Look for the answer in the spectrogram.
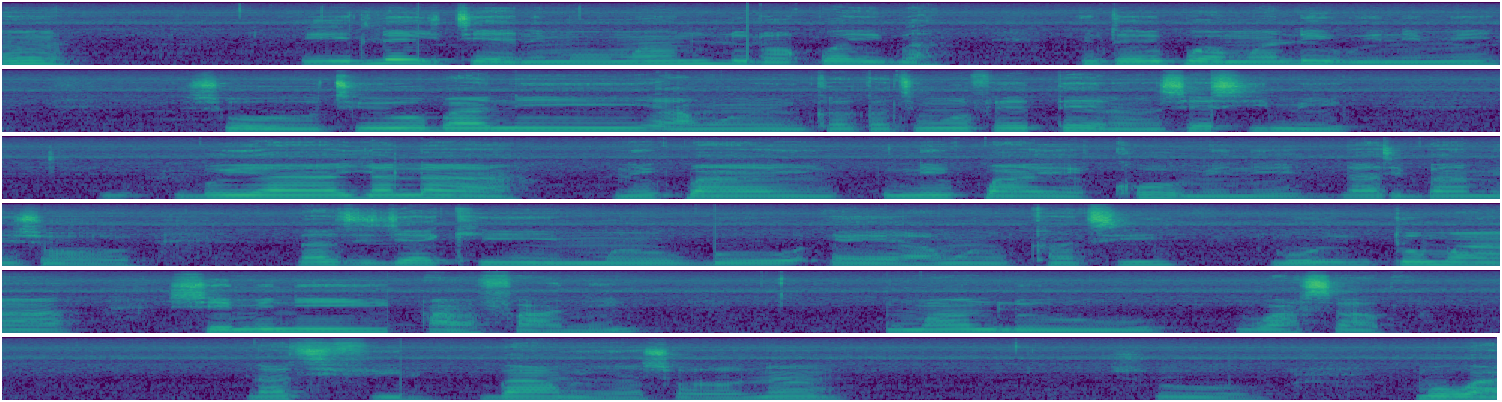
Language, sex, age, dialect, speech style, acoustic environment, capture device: Yoruba, male, 18-24, Nigeria - Ibadan, happy; relaxed; focused, nature, mobile / Linux / Chrome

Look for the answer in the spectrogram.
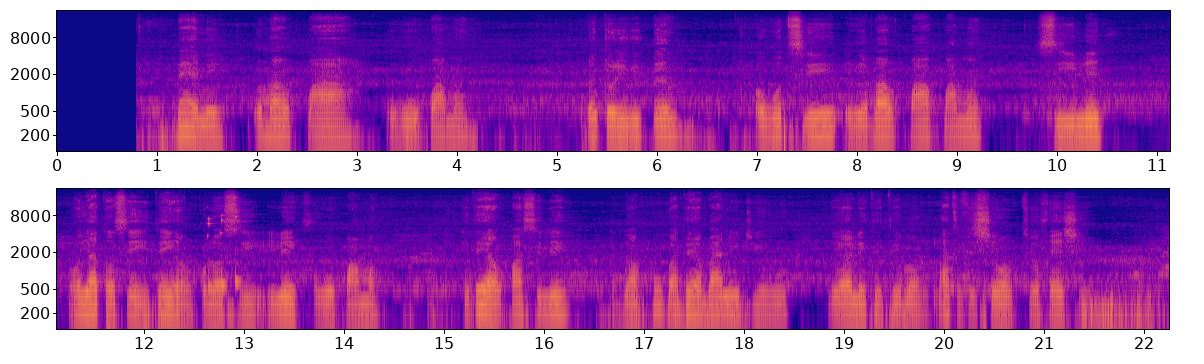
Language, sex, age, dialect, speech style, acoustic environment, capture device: Yoruba, female, 25-34, Nigeria - Ibadan, excited, appliances, mobile / Linux / Chrome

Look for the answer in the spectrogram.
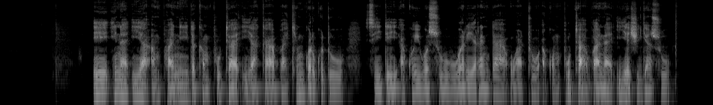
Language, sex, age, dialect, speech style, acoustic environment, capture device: Hausa, male, 35-44, Nigeria - Kano, excited; relaxed, nature, mobile / Linux / Chrome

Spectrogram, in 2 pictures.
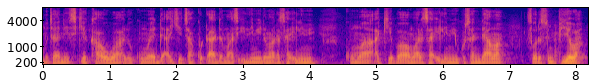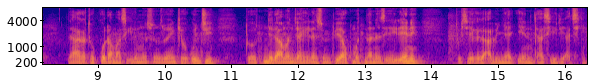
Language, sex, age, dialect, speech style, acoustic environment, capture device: Hausa, male, 35-44, Nigeria - Kano, excited, people talking; music; nature, desktop / Linux / Chrome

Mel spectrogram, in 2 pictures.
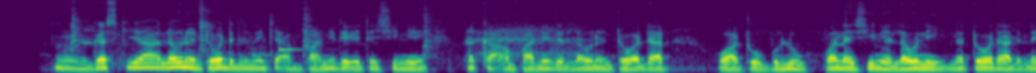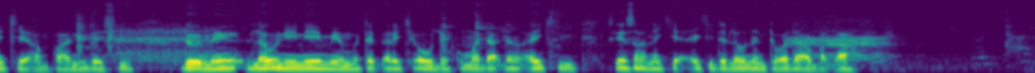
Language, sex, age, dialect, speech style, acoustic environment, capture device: Hausa, male, 18-24, Nigeria - Pidgin-influenced, happy, people talking, mobile / Linux / Chrome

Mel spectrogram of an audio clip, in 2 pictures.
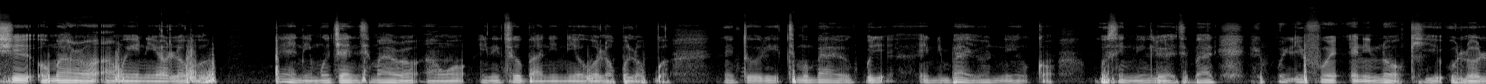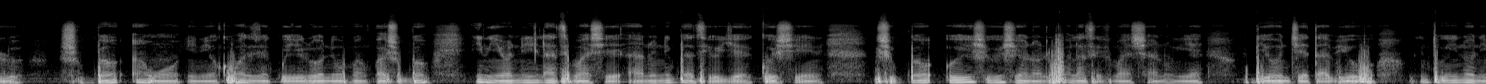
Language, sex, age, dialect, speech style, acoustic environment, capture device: Yoruba, male, 18-24, Nigeria - Nigerian Standard, relaxed, silence, mobile / Linux / Chrome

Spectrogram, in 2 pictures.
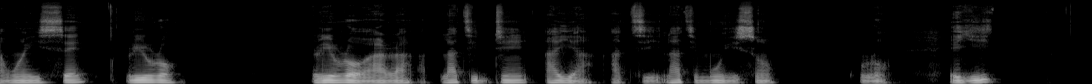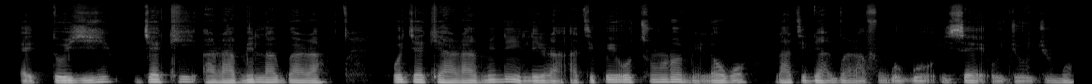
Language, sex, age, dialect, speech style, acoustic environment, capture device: Yoruba, male, 25-34, Nigeria - Ibadan, tired, silence, mobile / Linux / Chrome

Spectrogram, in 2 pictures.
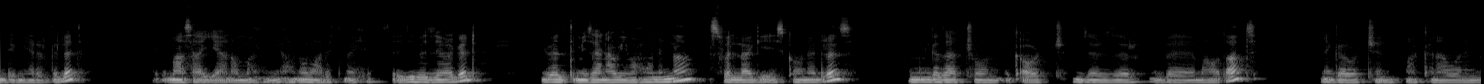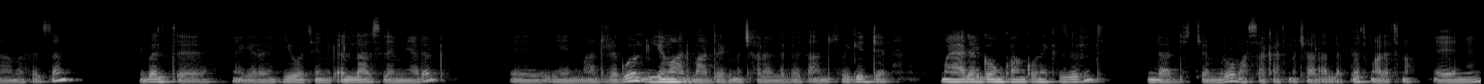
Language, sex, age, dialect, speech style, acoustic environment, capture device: Amharic, male, 25-34, Ethiopia - Addis Ababa, happy; relaxed; excited; focused, silence, mobile / Linux / Chrome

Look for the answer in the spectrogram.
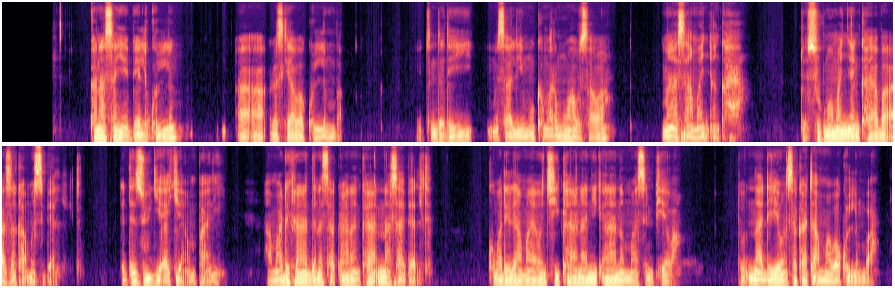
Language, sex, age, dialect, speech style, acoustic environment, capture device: Hausa, male, 35-44, Nigeria - Kano, relaxed, nature, mobile / Linux / Chrome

